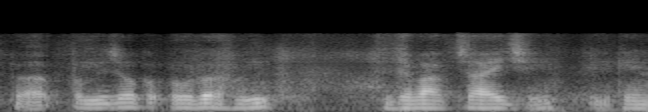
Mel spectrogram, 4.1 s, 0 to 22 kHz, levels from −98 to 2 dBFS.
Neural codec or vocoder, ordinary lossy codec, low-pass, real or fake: codec, 24 kHz, 0.5 kbps, DualCodec; AAC, 32 kbps; 7.2 kHz; fake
